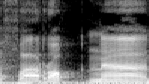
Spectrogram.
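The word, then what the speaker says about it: فرقنا: termasuk daripada huruf ah jadi apabila dia sukun maka cara bacanya itu dipantulkan jadi dibaca waid farqna farqnaah mantul seperti itu jangan dibaca farqna Nah itu salah karena tidak ada pantulannya tapi dipantulkan farqna begitu ini dia termasuk qolqalah Sugra karena dia berada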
